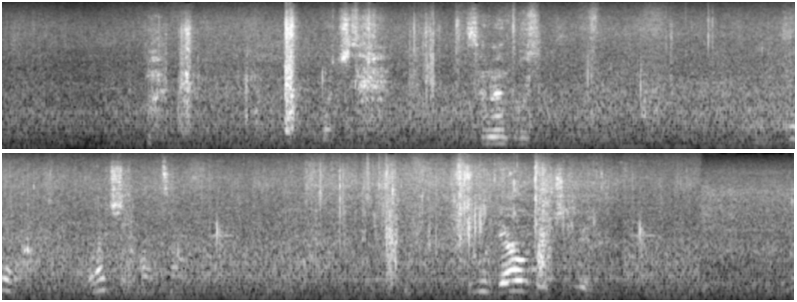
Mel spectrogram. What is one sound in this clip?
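A young man speaks apologetically nearby.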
